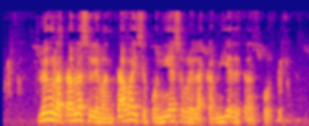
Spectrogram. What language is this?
Spanish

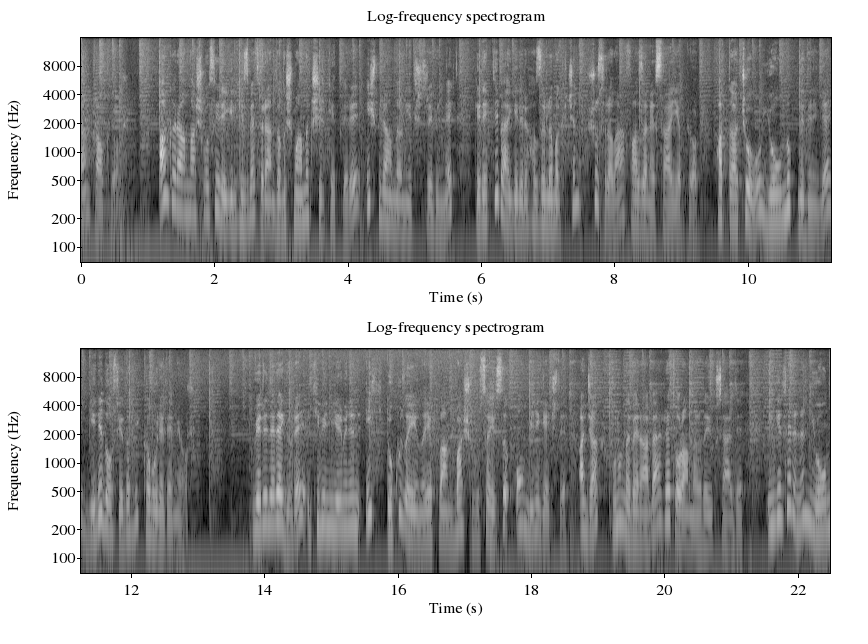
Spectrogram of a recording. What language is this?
Turkish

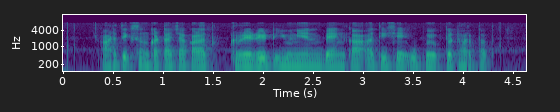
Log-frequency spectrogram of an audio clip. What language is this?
Marathi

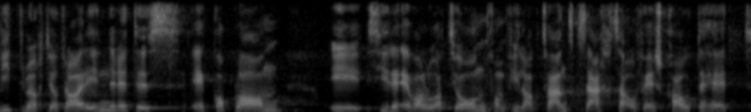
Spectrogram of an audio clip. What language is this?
Swiss German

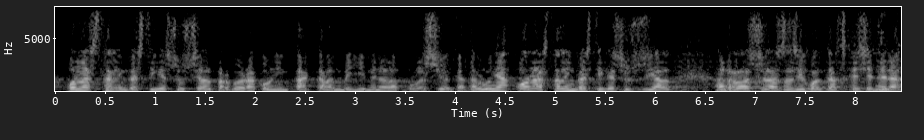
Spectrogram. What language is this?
Catalan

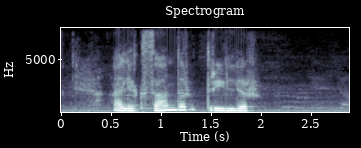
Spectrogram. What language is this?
Russian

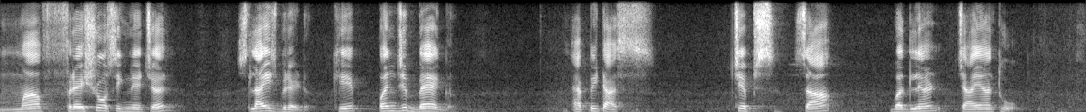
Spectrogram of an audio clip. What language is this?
Sindhi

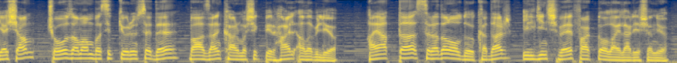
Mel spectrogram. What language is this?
Turkish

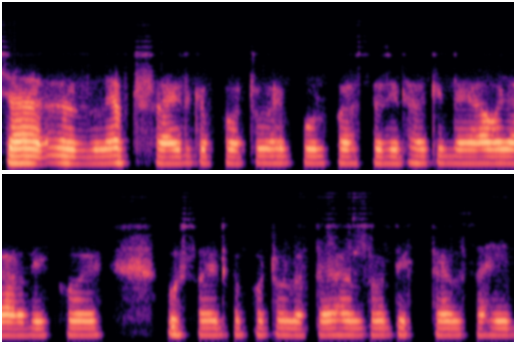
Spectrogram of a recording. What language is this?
Magahi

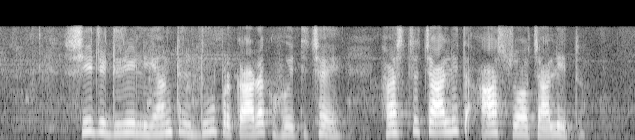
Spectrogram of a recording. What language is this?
Maithili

